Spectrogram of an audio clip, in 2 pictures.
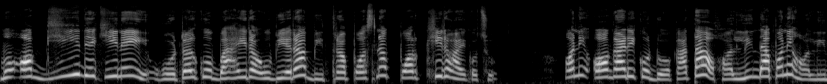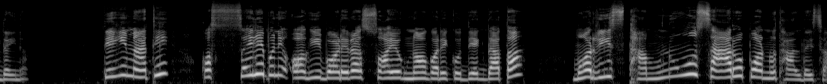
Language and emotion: Nepali, angry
